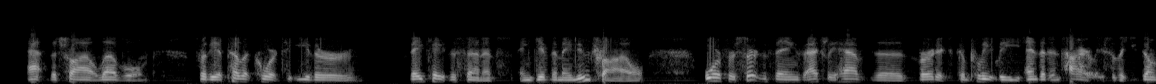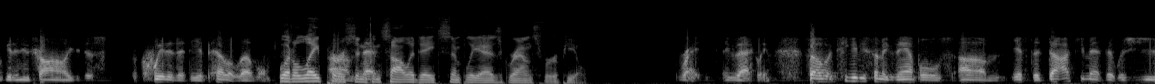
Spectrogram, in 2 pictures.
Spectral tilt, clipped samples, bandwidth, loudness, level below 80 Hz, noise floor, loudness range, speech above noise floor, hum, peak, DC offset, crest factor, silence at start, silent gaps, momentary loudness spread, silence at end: -7 dB/octave; under 0.1%; 9.8 kHz; -31 LUFS; -60 dBFS; -73 dBFS; 4 LU; 42 dB; none; -14 dBFS; under 0.1%; 16 dB; 0.3 s; none; 10 LU; 0 s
